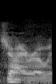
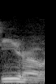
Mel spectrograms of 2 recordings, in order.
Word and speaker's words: gyro: Well, because it's not even pronounced gyro. It's pronounced gyro or something like that.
